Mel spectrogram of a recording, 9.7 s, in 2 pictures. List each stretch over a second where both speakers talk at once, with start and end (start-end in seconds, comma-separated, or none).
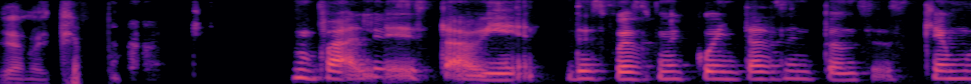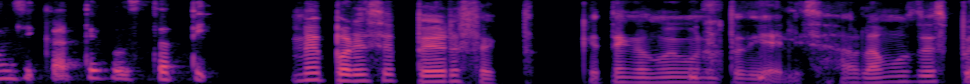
none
